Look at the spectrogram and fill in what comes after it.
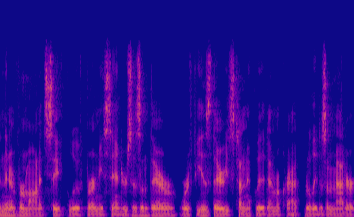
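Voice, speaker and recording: A bright, sharp tone rushes by at a very fast pace with hardly any pauses. The intonation is fairly even, and the background is quiet. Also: man, very deep, low pitch for a man. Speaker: political commentator on an online channel. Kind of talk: casual solo commentary. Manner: hesitant, many fillers.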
